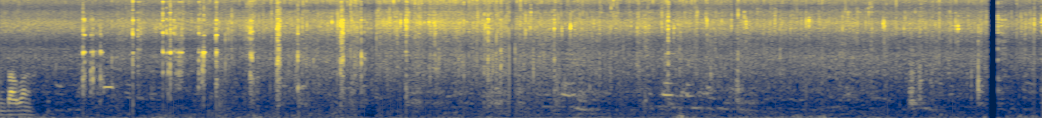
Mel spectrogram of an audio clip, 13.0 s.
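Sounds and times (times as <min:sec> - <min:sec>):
garlic sizzling in oil: 0:00.0 - 0:13.0
utensil scraping a pan: 0:01.0 - 0:09.4.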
